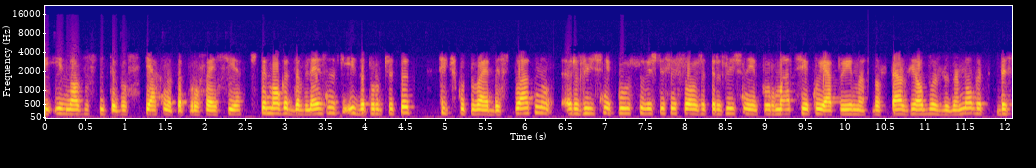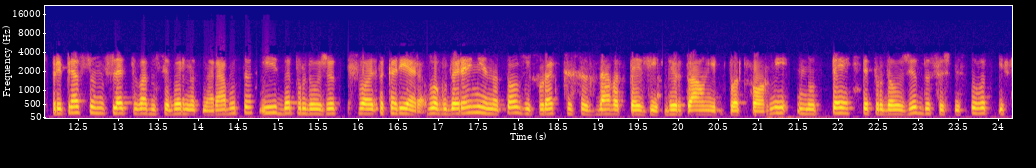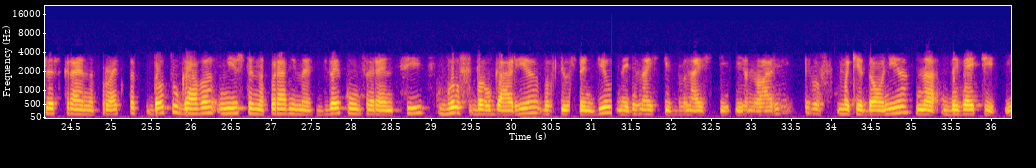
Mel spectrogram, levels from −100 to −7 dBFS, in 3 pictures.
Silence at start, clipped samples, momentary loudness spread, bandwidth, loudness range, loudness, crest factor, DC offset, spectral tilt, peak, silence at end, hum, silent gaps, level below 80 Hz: 0 s; under 0.1%; 7 LU; 3.9 kHz; 2 LU; -17 LUFS; 16 dB; under 0.1%; -8.5 dB/octave; 0 dBFS; 0 s; none; none; -60 dBFS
